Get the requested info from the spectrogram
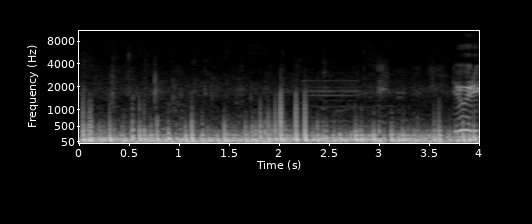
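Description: Space Launch System rocket climbing away after launch, heard from about three miles: a deep, steady rumble with crackling through it. A person's wavering shout comes in near the end.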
